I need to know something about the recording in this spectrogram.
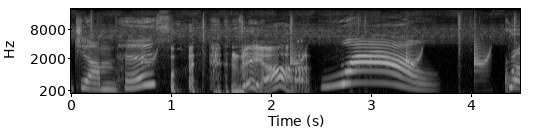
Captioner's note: laugh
